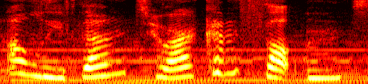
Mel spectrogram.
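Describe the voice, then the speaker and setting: A woman's voice: very high-pitched, a little fast. A woman playing a playful, mischievous young hostess in a game cutscene, with a teasing, theatrical delivery. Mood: easygoing. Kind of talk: animated game cutscene dialogue. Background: background music.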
